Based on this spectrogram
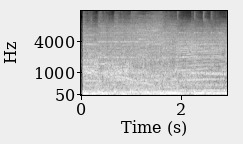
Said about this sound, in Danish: Der er også sådan en underlig whoosh Ja, ja. ja, det er som om guitaristen løber ind på scenen for at spille. Eller som om han bliver skubbet ind i, altså, du ved, de skubber ham ind, og så vælter han lige sådan, hov.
